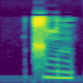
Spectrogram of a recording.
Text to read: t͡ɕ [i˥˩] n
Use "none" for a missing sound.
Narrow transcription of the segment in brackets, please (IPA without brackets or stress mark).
i˧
